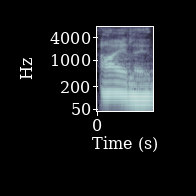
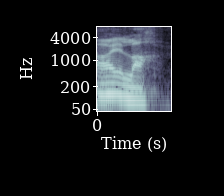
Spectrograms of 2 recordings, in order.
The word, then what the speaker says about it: Islay: Är det en Islay då eller? Eh, Islay ja. Islay Eller Ayla som det då heter. – Ayla. Alltså det uttalas Ayla. aldrig som, det, som man tror.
